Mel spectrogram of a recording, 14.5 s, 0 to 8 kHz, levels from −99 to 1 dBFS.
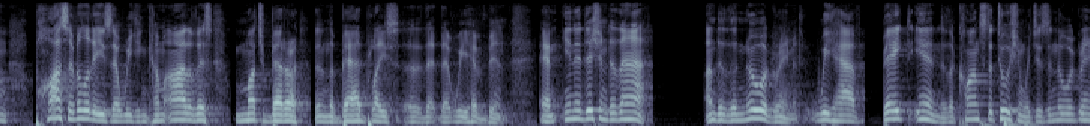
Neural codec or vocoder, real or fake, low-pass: none; real; 7.2 kHz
